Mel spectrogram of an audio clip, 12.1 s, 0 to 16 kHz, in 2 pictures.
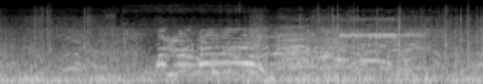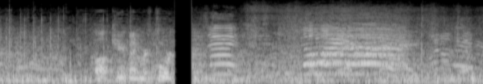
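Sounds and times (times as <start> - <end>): spectators shouting: 1.9 - 5.3, 8.6 - 12.0
referee's whistle: 4.2 - 5.2.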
